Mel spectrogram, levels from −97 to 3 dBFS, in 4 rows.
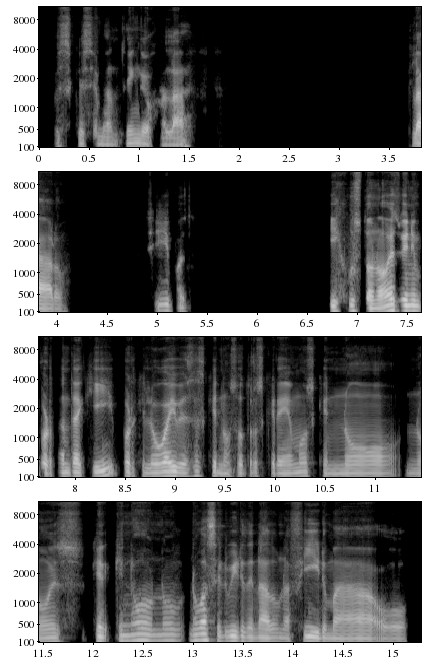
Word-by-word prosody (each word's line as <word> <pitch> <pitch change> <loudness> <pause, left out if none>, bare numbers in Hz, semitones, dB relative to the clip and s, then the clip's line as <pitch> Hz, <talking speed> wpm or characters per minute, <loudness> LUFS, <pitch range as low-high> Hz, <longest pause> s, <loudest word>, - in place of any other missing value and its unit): Pues, - - -11
que - - -7
se - - -11
mantenga, 85 +4 -3
ojalá. - - -3 2.2
Claro. 90 -2 +4 0.8
Sí, 130 +1 -4
pues - - -9 1.4
Y 115 - +3
justo, 110 -4 +2
¿no?, 95 +6 +7
es 130 - +7
bien 125 0 +8
importante 105 -3 +1
aquí, 110 +5 +1
porque 100 -2 -4
luego 100 +2 +4
hay 110 - +8
veces 105 +1 -2
que 110 - -2
nosotros 90 -4 -6
creemos 95 +3 -3
que 95 - -8
no 95 +1 -2
no 95 +1 -3
es 95 -3 -7
que 110 -2 +1
que 120 - -7
no 130 +2 +2
no 125 0 -4
no 130 +1 -2
va 140 - +7
a - - +2
servir 115 -4 +1
de 105 - -2
nada 100 -1 +2
una 95 -2 -5
firma 90 -4 +1
o 90 -1 -5
100 Hz, 155 wpm, -26 LUFS, 95-115 Hz, 2.2 s, bien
